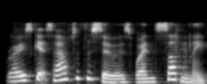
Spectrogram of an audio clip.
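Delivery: plain reading voice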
